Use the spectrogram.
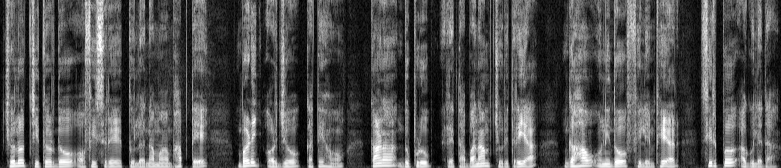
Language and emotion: Santali, neutral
